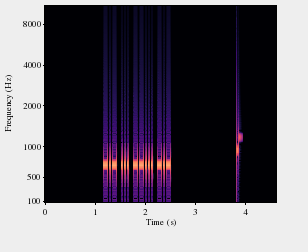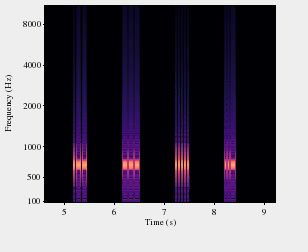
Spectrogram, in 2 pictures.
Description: Morse code, heard as a keyed tone, about 40 wpm, spaced as for 17 wpm, 700 Hz. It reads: KS7K WO5U
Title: USA Call Signs - 4 Characters - 8x Character Spacing - 40wpm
